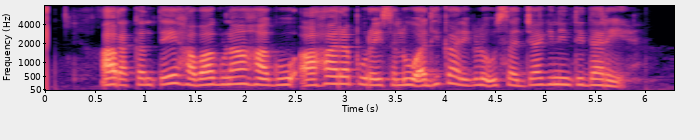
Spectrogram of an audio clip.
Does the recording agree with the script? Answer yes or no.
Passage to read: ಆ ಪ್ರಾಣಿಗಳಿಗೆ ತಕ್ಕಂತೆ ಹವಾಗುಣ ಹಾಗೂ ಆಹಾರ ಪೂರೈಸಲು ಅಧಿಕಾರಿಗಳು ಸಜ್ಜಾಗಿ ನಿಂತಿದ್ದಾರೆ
no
